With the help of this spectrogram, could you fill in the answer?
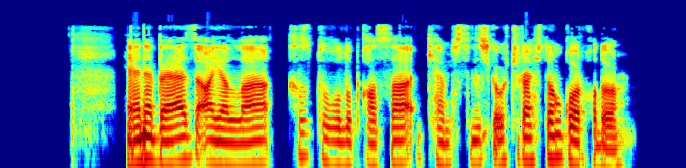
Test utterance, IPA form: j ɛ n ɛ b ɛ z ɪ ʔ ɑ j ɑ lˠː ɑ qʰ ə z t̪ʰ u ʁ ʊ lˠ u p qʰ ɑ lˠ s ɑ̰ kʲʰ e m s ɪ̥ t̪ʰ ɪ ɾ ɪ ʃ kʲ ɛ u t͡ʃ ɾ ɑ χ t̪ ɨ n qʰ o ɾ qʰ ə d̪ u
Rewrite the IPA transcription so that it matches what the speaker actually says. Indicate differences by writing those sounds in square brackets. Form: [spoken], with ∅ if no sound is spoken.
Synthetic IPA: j ɛ n ɛ b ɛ z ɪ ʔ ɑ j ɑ lˠː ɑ qʰ ə z t̪ʰ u ʁ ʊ lˠ u p qʰ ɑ lˠ s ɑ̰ kʲʰ [ɛ] m s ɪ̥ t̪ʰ ɪ [l] ɪ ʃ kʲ ɛ u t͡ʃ ɾ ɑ [ʃ] t̪ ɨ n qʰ o ɾ qʰ ə d̪ u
